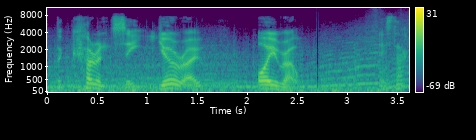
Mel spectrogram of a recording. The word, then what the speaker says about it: Euro: So correct as it as it is pronounced Oro which is I find terrifically ironic I have to say.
